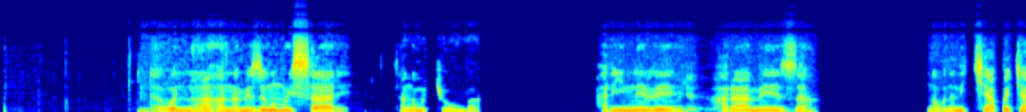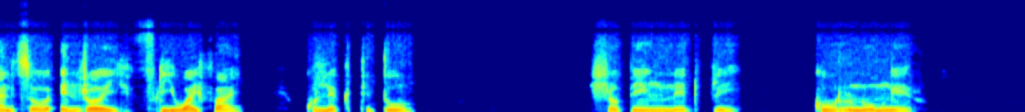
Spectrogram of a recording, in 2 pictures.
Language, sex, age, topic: Kinyarwanda, male, 18-24, government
